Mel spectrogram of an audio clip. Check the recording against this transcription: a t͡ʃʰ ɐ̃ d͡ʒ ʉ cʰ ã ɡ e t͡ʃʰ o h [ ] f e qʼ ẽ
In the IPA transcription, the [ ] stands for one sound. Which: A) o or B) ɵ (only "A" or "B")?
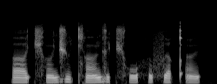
B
